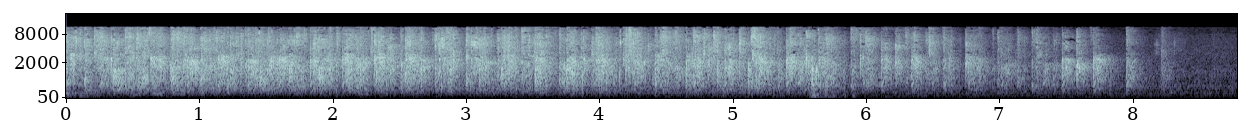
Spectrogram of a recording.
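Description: A church audience claps steadily in warm, sustained applause to welcome a speaker coming up to give a testimony, a dense patter of many hands that holds strong before thinning out and fading toward the end, with no one speaking.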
